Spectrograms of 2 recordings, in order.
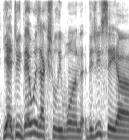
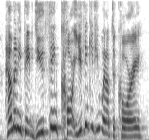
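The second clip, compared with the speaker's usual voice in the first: incredulous; 10 semitones higher, 4 dB louder than usual. Real, not acted. Incredulous rant, much higher and louder.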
